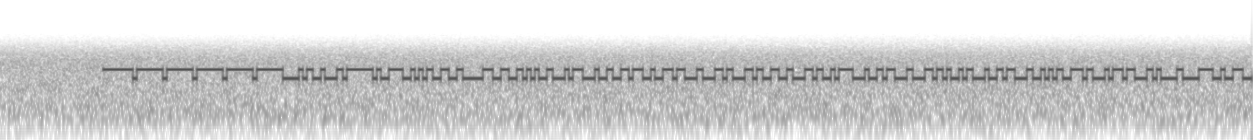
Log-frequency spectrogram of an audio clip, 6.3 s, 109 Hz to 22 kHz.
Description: RTTY (50 baud, 450 Hz shift), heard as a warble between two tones, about 1350 Hz centre, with radio static. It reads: BRITISH PLANNING AND …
